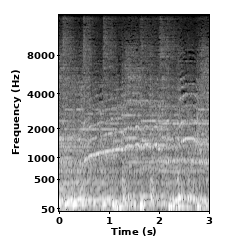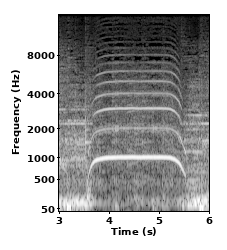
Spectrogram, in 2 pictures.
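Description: Live rock band playing with a woman singing into a microphone. About three and a half seconds in, the band drops out under one long, high sung note that bends down as it ends, and the band comes back in near the end.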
